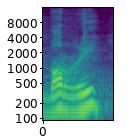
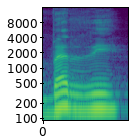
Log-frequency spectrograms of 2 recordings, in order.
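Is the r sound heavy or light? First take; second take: heavy; light. First: The r sound is heavy and full. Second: The r sound is light and thin. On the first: The speaker calls it wrong. "Don't say barri" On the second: The speaker calls it right. "The whole ra, the fully is light"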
